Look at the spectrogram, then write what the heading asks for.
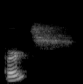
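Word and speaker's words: Bertsch: Waiver wire pickups: Morgan Birch. That's how you pronounce her name.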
